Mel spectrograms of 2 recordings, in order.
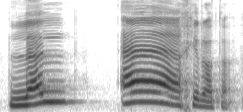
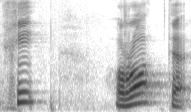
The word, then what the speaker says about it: لَلْآخِرَةَ: Лаль ахирата. Ахирата. Вот удлинение в размере двух огласовок подчиняется фатхе. Лаль ахирата. Хи, здесь мягкий звук, хи, ра, та, ра, потверже, хирата.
